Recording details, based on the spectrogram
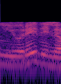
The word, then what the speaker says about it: يريدني: مراجعة يسيرة بالنسبة للوقف، إن يريدني الرحمن، إذا وقفت إن يريدني، وإذا وصلت في اللغة عندنا إذا تكلمنا يمكن أن تكتب بنون بعدها ياء يريدني، ولكن لا يكون، ولكن النطق يعني تكون الياء موجودة ولكن لا تنطق بسبب التقاء الساكنين، ده هذا في اللغة عندنا، لكن هنا بعدها لفظ الرحمن فلا بد من حذف صوت الياء، إن يريدني الرحمن، سواء رسمت بياء بعد النون يريدني او بنون واحدة كما هو الرسم الان.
